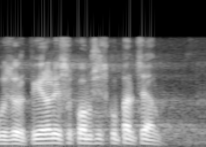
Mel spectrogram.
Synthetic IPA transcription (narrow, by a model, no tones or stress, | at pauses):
uzɔɾpiːɾalisukomʃiskupaɾt̪selu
